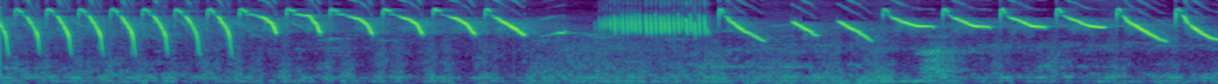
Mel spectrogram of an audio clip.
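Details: Canary song used as a lure: strings of loud, rapid downward-sweeping notes, interrupted by a short harsh buzzy rattle, then more spaced descending whistles.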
